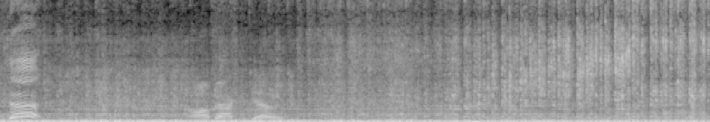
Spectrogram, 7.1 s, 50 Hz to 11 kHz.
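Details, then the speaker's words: 1967 El Camino small-block Chevy 355 with Vortec heads and a big cam, idling after stamped-steel rockers were replaced by PRW 1.5 roller rockers. Steady, lumpy-cam burble with no ticking or tapping; it runs well and sounds completely different, smoother and less choppy. "Running good. Crazy. It sounds completely different."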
